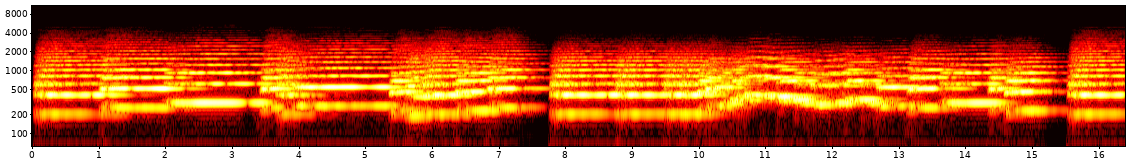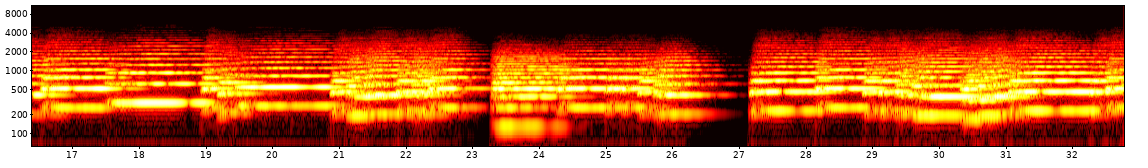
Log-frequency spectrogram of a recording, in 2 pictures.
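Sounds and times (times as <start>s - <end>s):
horn: 0.0s - 32.7s.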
